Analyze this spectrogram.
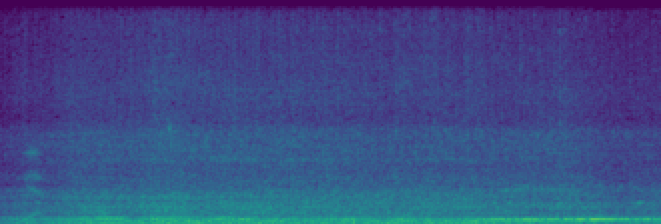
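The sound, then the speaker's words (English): A passenger truck's engine drones steadily as the vehicle drives up a rocky road into the abandoned Marcopper mine site on Marinduque, a continuous low rumble with rattling over rough ground that holds at an even loudness throughout. “It took some convincing and a generous fare to persuade a passenger truck driver to take me into the site.”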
